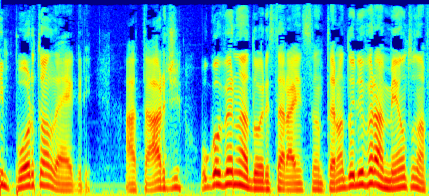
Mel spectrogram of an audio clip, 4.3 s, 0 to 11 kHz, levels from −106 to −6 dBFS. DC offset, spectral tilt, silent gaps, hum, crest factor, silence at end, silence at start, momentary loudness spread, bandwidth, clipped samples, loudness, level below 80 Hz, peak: 0.4%; -7 dB/octave; none; none; 16 dB; 0 s; 0 s; 11 LU; 10.5 kHz; under 0.1%; -19 LUFS; -48 dBFS; -4 dBFS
